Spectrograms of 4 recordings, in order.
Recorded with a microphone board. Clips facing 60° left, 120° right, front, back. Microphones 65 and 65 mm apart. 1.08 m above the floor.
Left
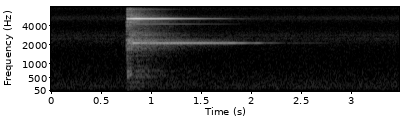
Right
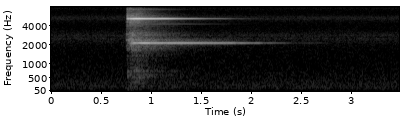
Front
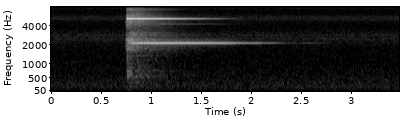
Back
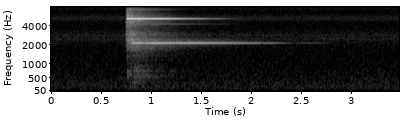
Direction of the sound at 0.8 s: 45° left.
